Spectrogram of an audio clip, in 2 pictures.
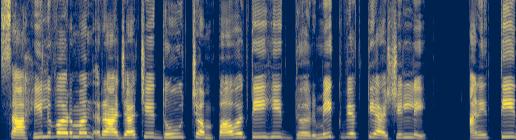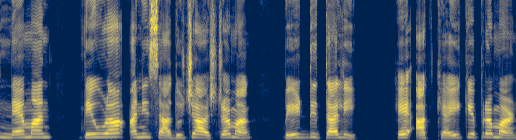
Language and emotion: Goan Konkani, neutral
